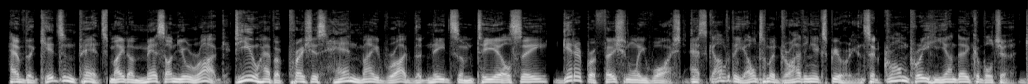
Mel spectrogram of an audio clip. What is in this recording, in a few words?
Hard Sell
